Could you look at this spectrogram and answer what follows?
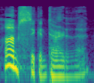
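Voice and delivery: mock tired Southern sigh; Southern complaint. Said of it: "phrase of the South".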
